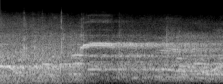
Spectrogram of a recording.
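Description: Ice hockey referee's whistle: one long, steady, high-pitched blast starting about a second in, stopping play, over people's voices.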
